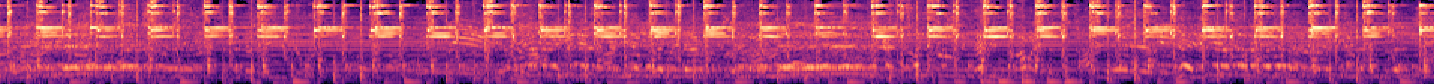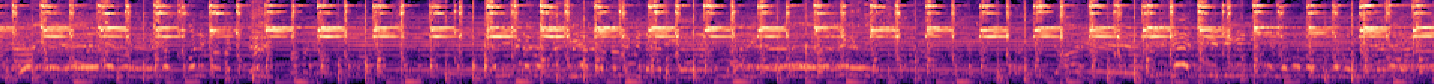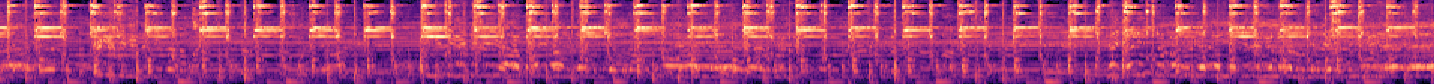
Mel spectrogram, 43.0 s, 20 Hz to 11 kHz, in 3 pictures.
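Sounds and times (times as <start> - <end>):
drum beating: 0.0 - 43.0
hand cymbals clashing: 0.0 - 43.0
wavering melody: 0.0 - 43.0.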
